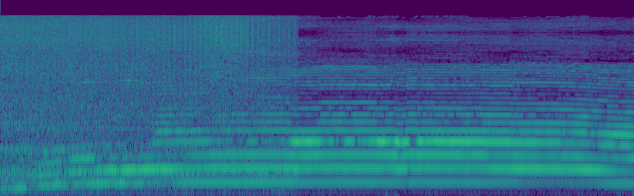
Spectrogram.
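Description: A voice imitates a motorcycle accelerating, a rising nasal drone that climbs in pitch, then holds a steady buzzing tone, loud and alone with no other sound.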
